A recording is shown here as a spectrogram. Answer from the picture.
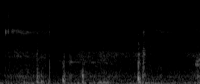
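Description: Faint footsteps of people climbing stone steps: a few soft, irregular steps, the firmest about halfway through.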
